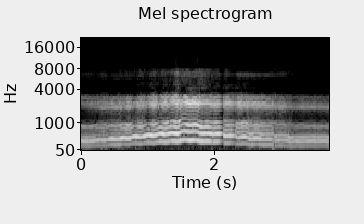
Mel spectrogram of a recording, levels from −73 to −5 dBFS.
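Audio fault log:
1.95–2.33 s, repeated packet loss (robotic sound): four holes totalling 140 ms, the longest 60 ms, leave about 37% of this stretch rebuilt by extending the preceding music, so it turns choppy. A spectrogram shows smeared, repeated harmonic blocks with abrupt seams; the waveform shows stuttering, looped-looking segments.
2.87 s and 3.51 s, short concealed packet loss: each time about 20 ms of the music failed to arrive and was filled by continuing the last sound before blending back, giving a brief smear or wobble. A spectrogram shows a thin, slightly blurred vertical band; the waveform a short discontinuity.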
